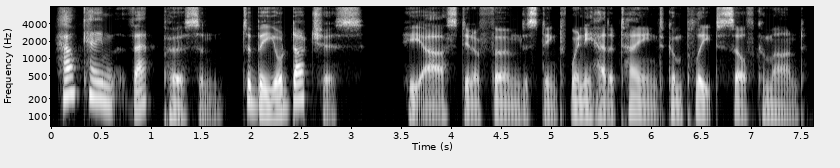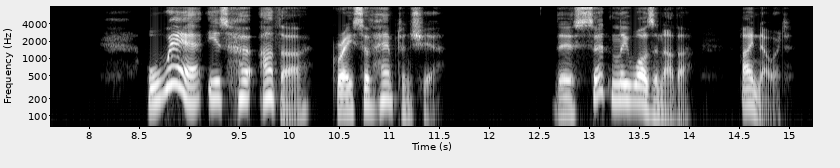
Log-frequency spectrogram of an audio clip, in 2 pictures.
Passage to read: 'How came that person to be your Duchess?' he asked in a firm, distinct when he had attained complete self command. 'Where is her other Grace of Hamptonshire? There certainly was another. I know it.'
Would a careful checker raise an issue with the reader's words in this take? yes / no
no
